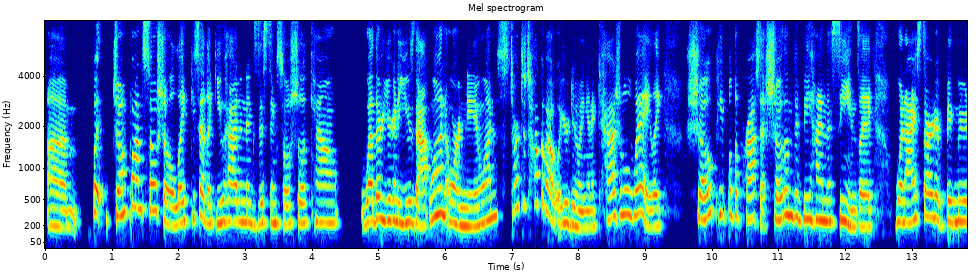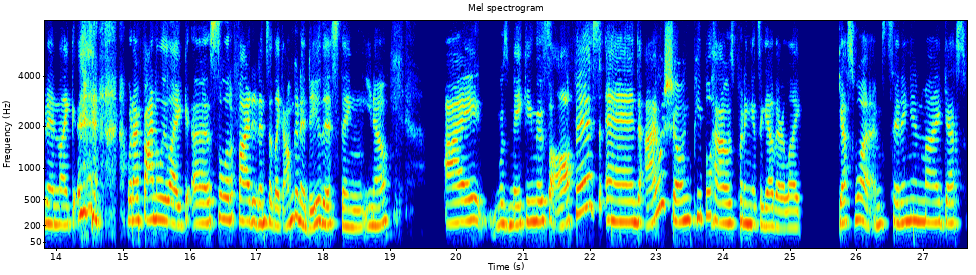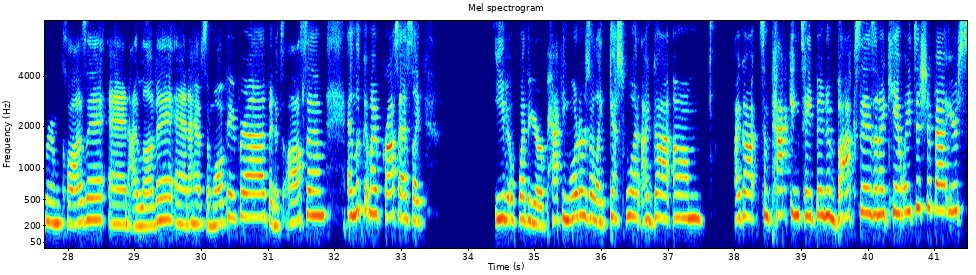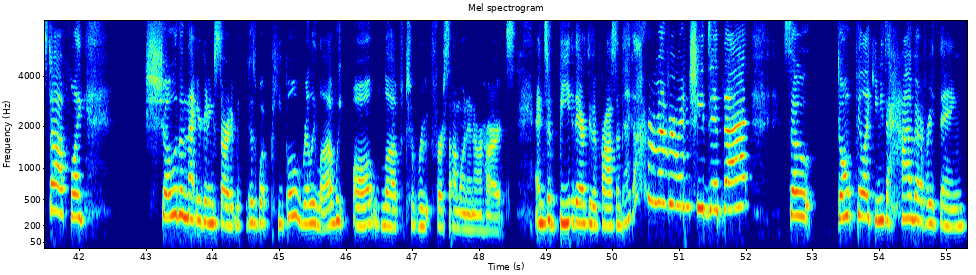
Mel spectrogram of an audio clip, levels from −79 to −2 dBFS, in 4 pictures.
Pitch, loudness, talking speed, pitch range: 250 Hz, -22 LUFS, 210 wpm, 220-295 Hz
